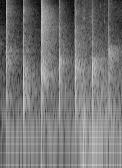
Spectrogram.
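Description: Light applause from a small crowd in the video game Hades, heard as seven or so sharp, evenly spaced hand claps, fairly close and alone with no talk.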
